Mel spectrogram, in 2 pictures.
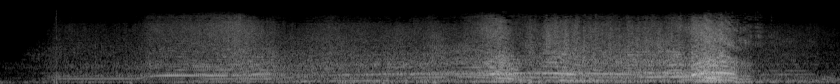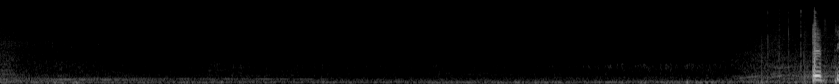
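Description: A dragster and a Mustang roar down a drag strip at a bracket race, loud engines howling for several seconds before fading into distant quiet.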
